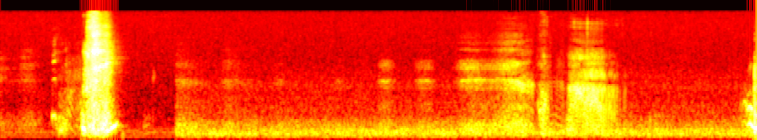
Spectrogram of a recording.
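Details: One loud, wet sneeze, snuffly breathing, then a softer second burst: morning allergic sneezing blamed on end-of-summer pollen; allergy pills mentioned.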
